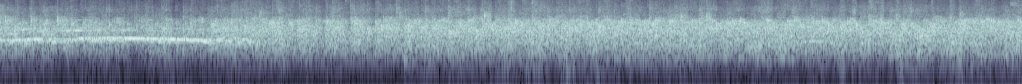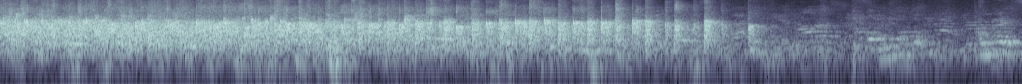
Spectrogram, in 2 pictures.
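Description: Audience applauding loudly and steadily, the clapping dying away about two to three seconds before the end.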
